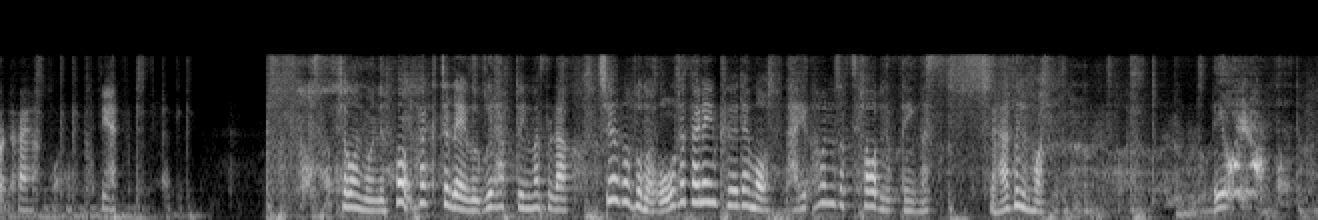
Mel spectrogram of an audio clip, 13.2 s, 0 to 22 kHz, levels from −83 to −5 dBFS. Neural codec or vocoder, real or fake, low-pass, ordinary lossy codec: codec, 16 kHz, 0.5 kbps, FunCodec, trained on LibriTTS, 25 frames a second; fake; none; none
